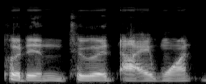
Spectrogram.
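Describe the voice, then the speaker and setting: A man's voice: sits low, little pitch movement, slow, dry recording. A man chatting casually on a movie podcast, giving blunt opinions and laughing often. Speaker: podcast guest.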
